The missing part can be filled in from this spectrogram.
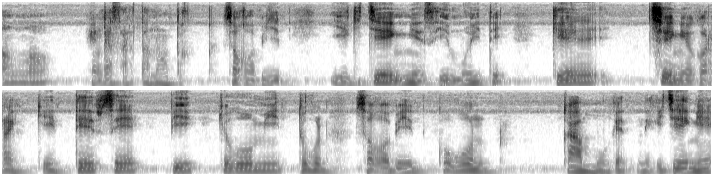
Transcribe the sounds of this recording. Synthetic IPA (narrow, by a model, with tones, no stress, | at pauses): a˦ŋɔ | ɛ˦ŋɡa˨sa˨rta˨nɔ˦tɔ˨k̚sɔ˦kɔ˧pi˦t̚je˨ki˨t͡ʃe˦ŋe˦si˦mo˨i˨te˦ | ke˦ | t͡ʃe˦ŋe˧kɔ˦ɾa˨kke˨te˦pse˦pi˦kjo˦ko˦mi˦tʊ˨kʊ˦lsɔ˦kɔpit̚kokʊ˦n | ka˨mu˨kɛ˨t̚ni˨ki˨t͡ʃe˦ŋe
